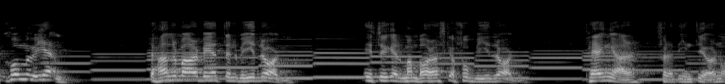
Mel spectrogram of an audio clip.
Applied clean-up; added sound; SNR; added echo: classical method log-MMSE.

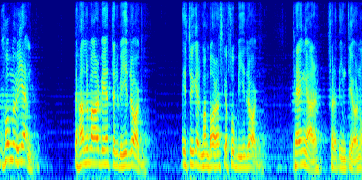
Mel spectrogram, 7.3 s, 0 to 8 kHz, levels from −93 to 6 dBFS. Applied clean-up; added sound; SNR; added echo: neural separator model SepFormer DNS4.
